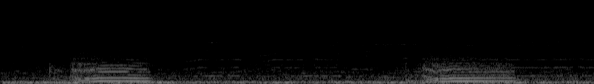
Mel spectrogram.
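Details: Two drawn-out, whistling, tonal snores about three and a half seconds apart over a steady low hum, from a sleeping female pet just back from the groomer; ordinary snoring.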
